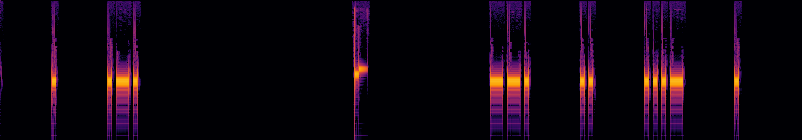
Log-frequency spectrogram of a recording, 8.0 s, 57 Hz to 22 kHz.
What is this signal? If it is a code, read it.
Morse code, heard as a keyed tone, about 28 wpm, spaced as for 13 wpm, 700 Hz. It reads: ER GIVE
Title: 4x Character Spacing - Top 200 Words - 28wpm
